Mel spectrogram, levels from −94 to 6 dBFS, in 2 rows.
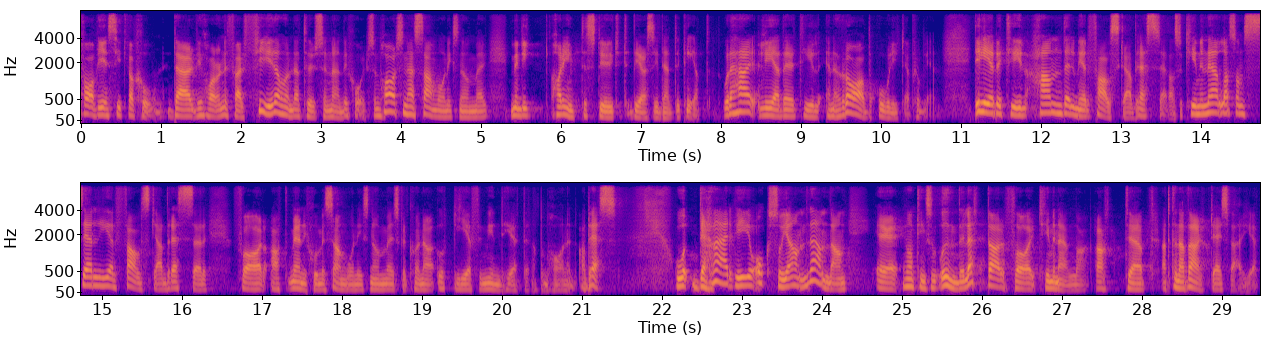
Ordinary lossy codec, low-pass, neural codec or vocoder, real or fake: none; 7.2 kHz; codec, 16 kHz, 1 kbps, FunCodec, trained on LibriTTS, 50 frames a second; fake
